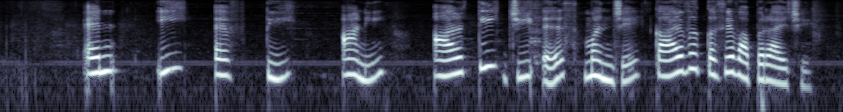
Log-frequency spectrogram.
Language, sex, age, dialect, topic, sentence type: Marathi, female, 18-24, Standard Marathi, banking, question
